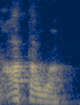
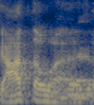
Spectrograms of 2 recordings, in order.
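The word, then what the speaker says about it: Ottawa: ככה אגב הקנדים מבטאים את זה, עטאווה. – בדיוק, עטאווה.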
